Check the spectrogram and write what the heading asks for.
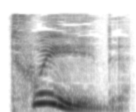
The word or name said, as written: tweed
